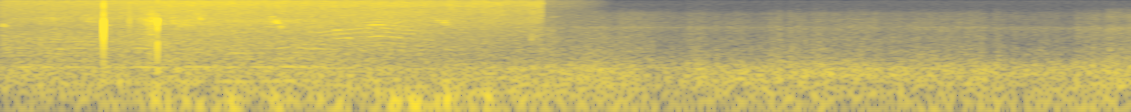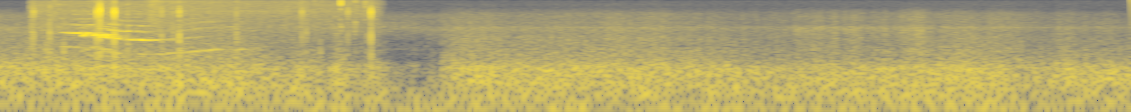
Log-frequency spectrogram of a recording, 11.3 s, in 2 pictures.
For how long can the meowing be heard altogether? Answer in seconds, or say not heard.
4 s.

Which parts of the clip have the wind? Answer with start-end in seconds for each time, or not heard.
0.0-11.2.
